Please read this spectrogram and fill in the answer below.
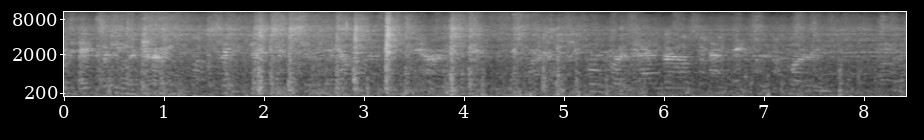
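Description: Heritage passenger train running along the track, heard from inside a carriage with the windows open: a steady rumble from the wheels and carriage, with irregular sharp knocks from the running gear.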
